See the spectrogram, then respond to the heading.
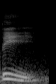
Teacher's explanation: hujung lidah tekan kepada pangkal gigi kacip ataupun gigi gigi gunting kita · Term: huruf dal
